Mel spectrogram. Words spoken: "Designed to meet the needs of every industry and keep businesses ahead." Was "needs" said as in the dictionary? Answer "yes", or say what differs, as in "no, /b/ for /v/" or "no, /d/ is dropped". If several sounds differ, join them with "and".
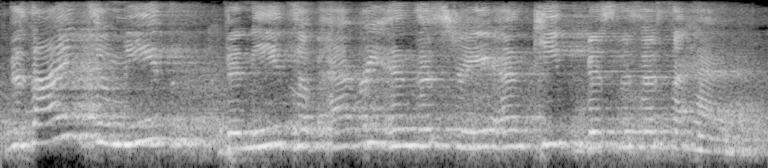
yes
